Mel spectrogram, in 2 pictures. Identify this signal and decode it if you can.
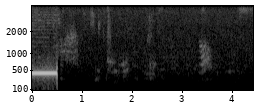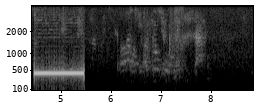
Ringback tone (Europe, 425 Hz), with speech.
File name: out- -2017- - - .48052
